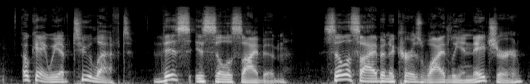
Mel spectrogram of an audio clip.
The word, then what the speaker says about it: psilocybin: Even though psilocybin sounds like it starts with an S, it doesn't. It starts with a P.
